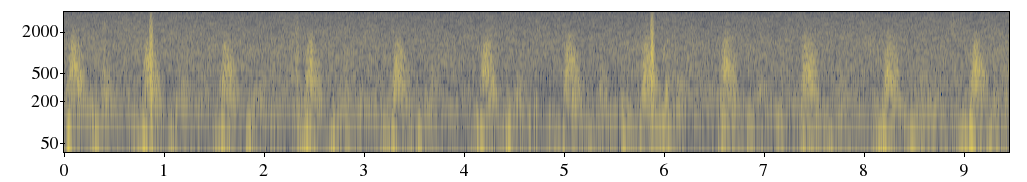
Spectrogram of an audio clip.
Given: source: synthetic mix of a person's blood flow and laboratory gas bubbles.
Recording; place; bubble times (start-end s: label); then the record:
Doppler ultrasound of blood flow; subclavian vein
5.97-6.06 s: bubbles
From the record:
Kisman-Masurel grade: 113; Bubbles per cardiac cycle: 1 to 2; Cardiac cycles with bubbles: 1 to 10%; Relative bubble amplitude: loud (0.450 to 0.775); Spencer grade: 1 (occasional bubble signal discernible with the cardiac motion signal, with majority of cardiac periods free of bubbles); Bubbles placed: anywhere in the cardiac cycle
